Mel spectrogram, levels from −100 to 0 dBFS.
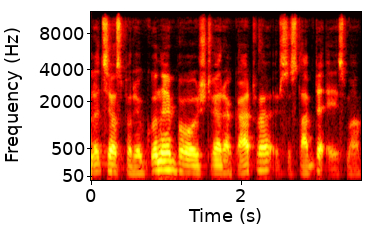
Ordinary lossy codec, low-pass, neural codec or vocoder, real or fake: Opus, 64 kbps; 10.8 kHz; vocoder, 44.1 kHz, 128 mel bands, Pupu-Vocoder; fake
